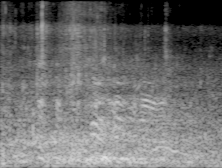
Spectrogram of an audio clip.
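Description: Water splashing from a swimmer's freestyle strokes in a pool, with voices in the background.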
